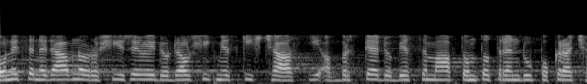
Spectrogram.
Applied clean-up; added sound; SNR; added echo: none; Piano; 20 dB; none.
